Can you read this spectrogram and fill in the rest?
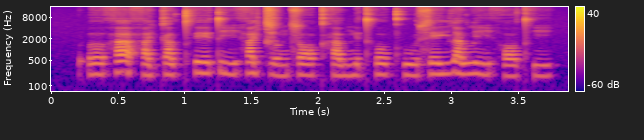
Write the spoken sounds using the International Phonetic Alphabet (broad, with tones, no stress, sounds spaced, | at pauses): ʔ ɤː˩˧ h aː˥˨ h a˩ j k a˧˩ w t̪ʰ eː˧˥ t̪ iː˩˧ h a˥˨ j t͡ɕ ɤː˩ ŋ s ɔː˧ kʰ a˧ w ŋ e˧˩ t̪ʰ oː˧ kʰ uː˩˧ s eː˧˥ j l a˧˥ w l iː˧˩ h ɔː˩ t̪ʰ i˩˧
